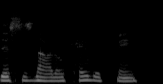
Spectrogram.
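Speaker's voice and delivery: completely serious, no joking, dead-serious. Retelling what was said on walking into the kitchen: imitating own dead-serious tone. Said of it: "dead serious, straight face".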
